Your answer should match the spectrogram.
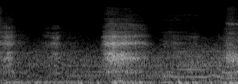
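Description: A runner's heavy breath after a hard 800 m interval at 5K race pace: one loud gasping breath about a second in.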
